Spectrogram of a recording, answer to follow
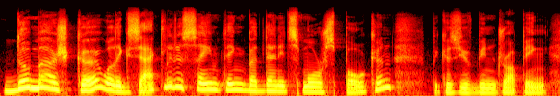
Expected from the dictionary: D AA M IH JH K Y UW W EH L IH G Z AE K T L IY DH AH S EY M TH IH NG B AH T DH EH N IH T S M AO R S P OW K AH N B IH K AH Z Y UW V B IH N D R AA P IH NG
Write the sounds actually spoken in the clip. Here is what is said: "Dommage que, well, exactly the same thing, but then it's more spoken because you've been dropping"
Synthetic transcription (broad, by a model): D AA M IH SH K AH W EH L IH G Z AE K T L IY DH AH S EY M TH IH NG B AH T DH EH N IH T S M AO R S P OW K AH N B IH K AH Z Y UW V B IH N D R AA P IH NG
